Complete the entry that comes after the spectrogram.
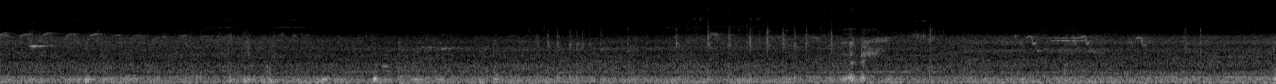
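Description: Passenger coaches of an express train rolling slowly past: a steady low wheel rumble with irregular knocks and clanks, a couple of them louder.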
